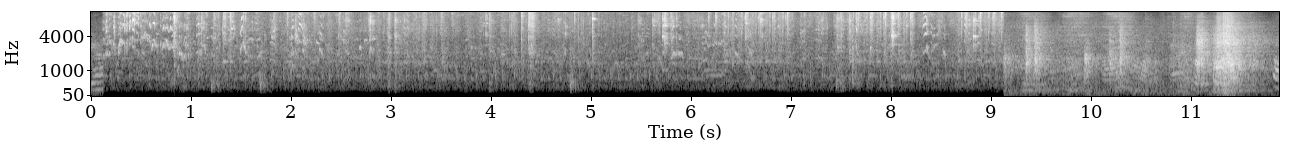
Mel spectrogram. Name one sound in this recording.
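A weight machine's sled clanks as it moves up and down.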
